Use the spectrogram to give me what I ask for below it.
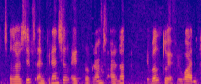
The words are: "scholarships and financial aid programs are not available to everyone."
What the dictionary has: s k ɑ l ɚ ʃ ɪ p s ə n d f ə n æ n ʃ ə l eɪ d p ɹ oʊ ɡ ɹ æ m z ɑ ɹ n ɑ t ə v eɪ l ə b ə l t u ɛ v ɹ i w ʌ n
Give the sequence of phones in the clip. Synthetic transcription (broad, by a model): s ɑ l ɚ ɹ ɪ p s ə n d f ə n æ n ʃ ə l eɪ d p ɹ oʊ ɡ ɹ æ m s ɑ ɹ n ɑ t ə eɪ ə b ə l t u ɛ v ɹ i w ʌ n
